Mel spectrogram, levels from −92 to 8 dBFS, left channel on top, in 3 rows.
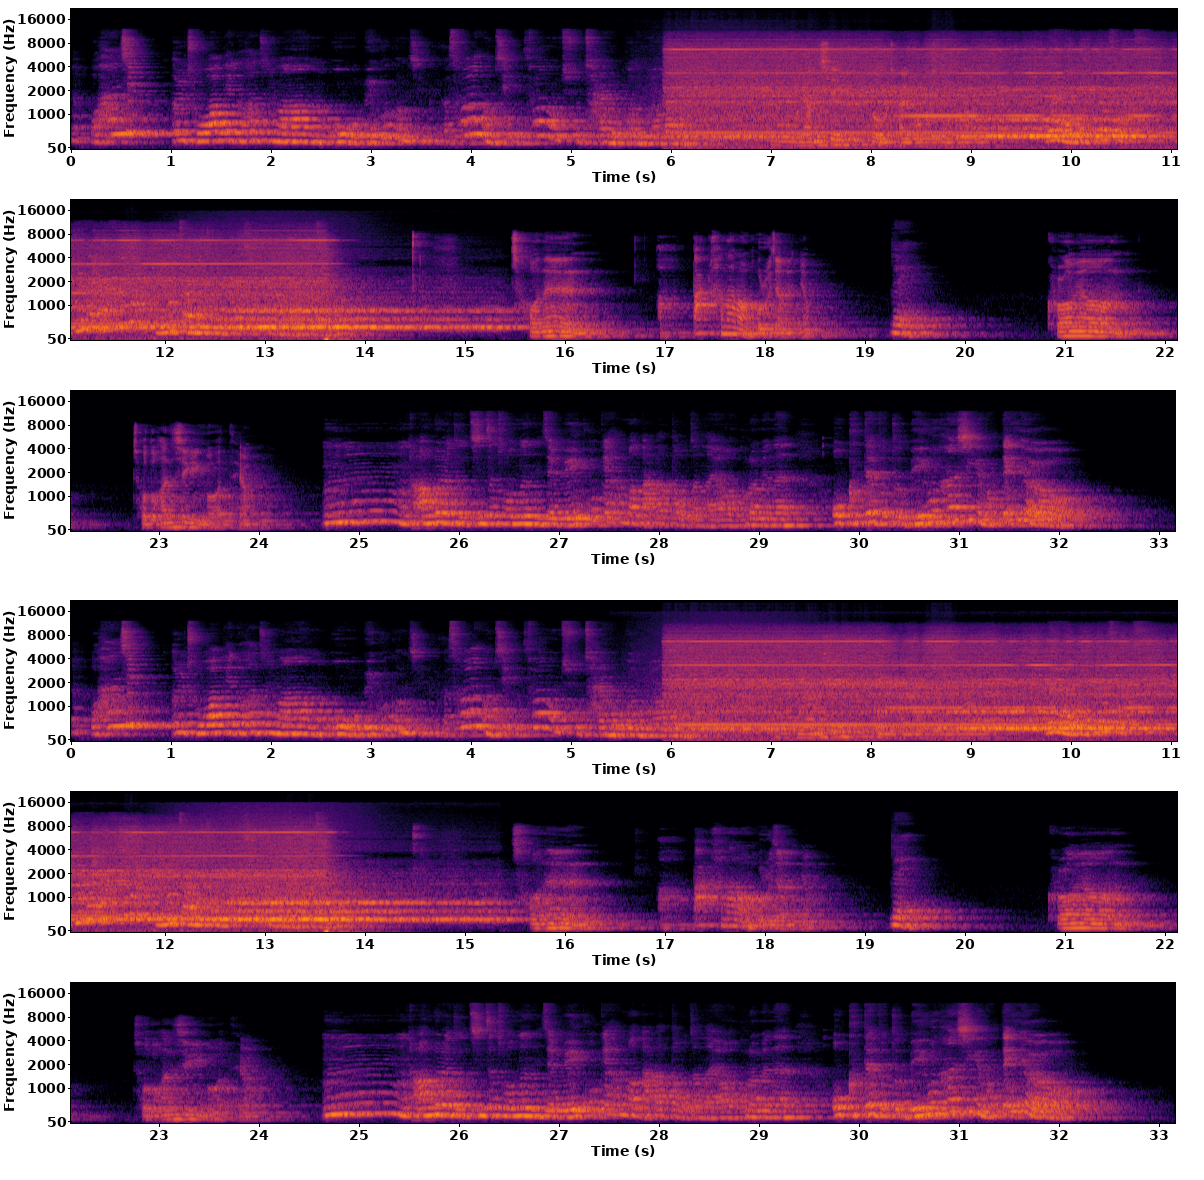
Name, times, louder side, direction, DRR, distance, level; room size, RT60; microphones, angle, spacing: voice 1, 0.2-0.7 1.0-6.2 9.7-13.8 19.2-19.5 24.6-29.3 29.7-32.1, right 1 dB, 20° right, -6 dB, 0.6 m, -28 dB
sound 1, 5.5-15.4, equal, 55° right, 0.3 m, -27 dB
Domestic sounds home sounds, 5.9-13.6, right 1 dB, 90° right, 1.1 m, -29 dB
voice 2, 7.0-9.2 14.7-14.9 15.5-16.4 16.9-18.5 20.8-21.8 22.7-24.0, left 2 dB, 80° left, 4 dB, 0.3 m, -31 dB
2.7 x 2.2 x 2.5 m, 1.3 s
head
